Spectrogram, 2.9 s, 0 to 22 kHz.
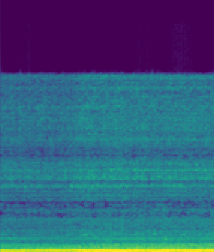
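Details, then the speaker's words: A steady low buzzing hum as the water pump in a Philips GC9622 steam iron pushes water from the tank into the hot boiler after boiler replacement, steam coming out: normal pump operation. "Încălzitorul cazanului este normal acum, iar pompa de apă este normală și poate pompa apa din rezervorul de apă în cazan."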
